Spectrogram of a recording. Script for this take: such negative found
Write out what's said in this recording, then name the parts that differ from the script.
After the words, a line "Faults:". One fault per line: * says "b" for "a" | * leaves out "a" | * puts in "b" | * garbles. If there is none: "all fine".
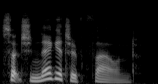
such negative found
Faults:
all fine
